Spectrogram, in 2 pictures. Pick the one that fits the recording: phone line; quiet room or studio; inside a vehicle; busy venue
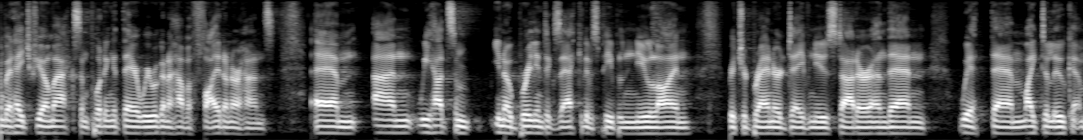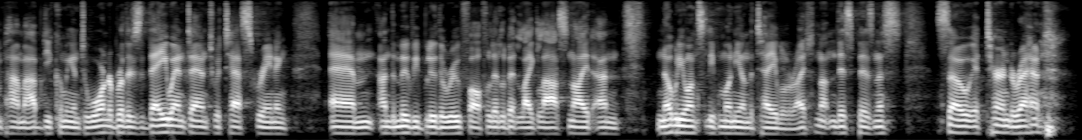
busy venue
